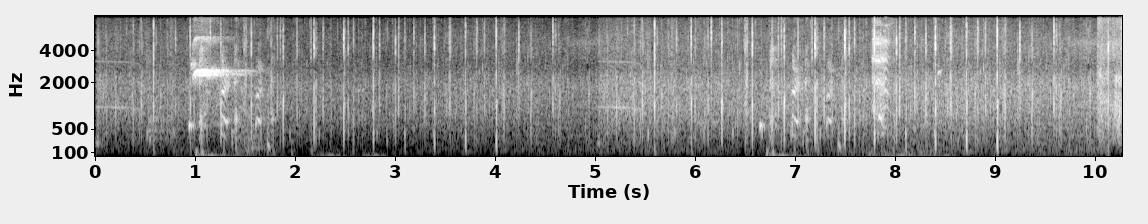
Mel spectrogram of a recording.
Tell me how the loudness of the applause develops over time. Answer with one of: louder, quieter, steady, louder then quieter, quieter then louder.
louder.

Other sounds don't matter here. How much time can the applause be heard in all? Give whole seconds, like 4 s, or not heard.
10 s.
